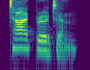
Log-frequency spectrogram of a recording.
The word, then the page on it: Typewritten: Indian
